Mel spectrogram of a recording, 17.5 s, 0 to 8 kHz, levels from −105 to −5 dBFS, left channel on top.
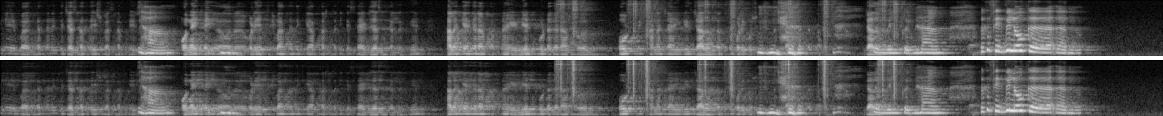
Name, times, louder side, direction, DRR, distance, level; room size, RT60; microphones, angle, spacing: voice 1, 0.0-2.0 2.7-4.9 5.3-6.3 6.7-7.3 7.5-8.8 9.3-9.4 9.7-11.5 11.8-12.3 12.9-13.7 14.5-14.9, left 2 dB, 55° left, 5 dB, 4.9 m, -41 dB
voice 2, 2.1-2.6 3.3-3.5 11.4-12.1 12.5-12.8 13.1-16.2, equal, 5° left, 7 dB, 0.8 m, -27 dB
sound 1, 8.3-8.7 9.4-9.8 10.5-10.6 10.9-11.0 11.7-11.9 12.3-12.4 13.2-13.5, right 11 dB, 65° right, 1.5 m, -37 dB
22.5 x 20.5 x 9.0 m, 0.95 s
head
